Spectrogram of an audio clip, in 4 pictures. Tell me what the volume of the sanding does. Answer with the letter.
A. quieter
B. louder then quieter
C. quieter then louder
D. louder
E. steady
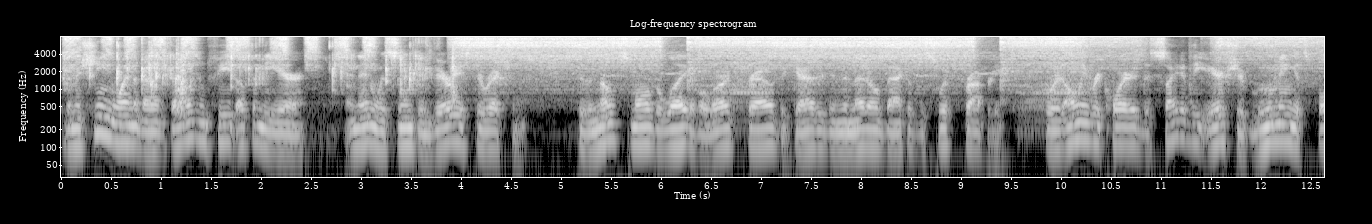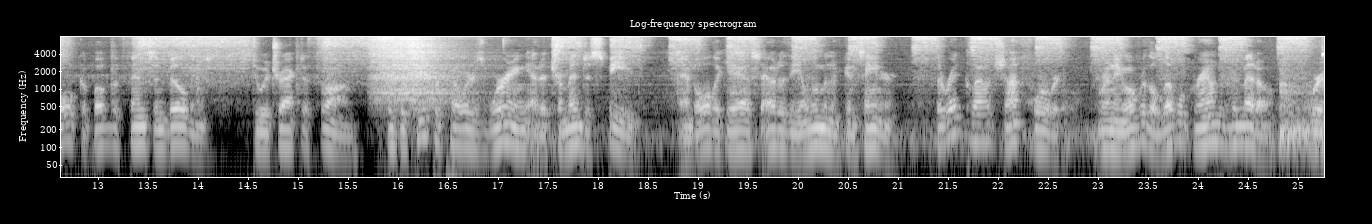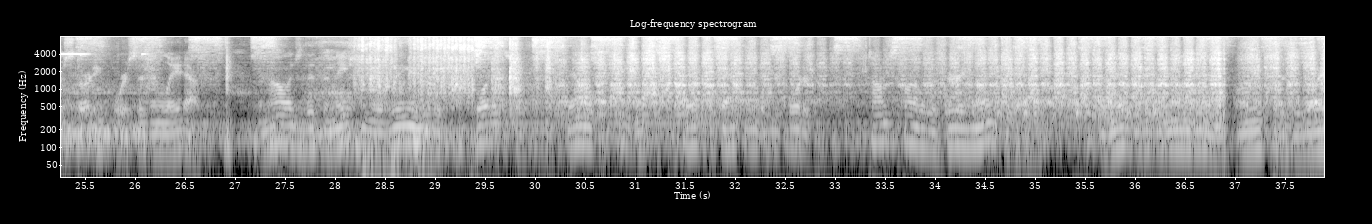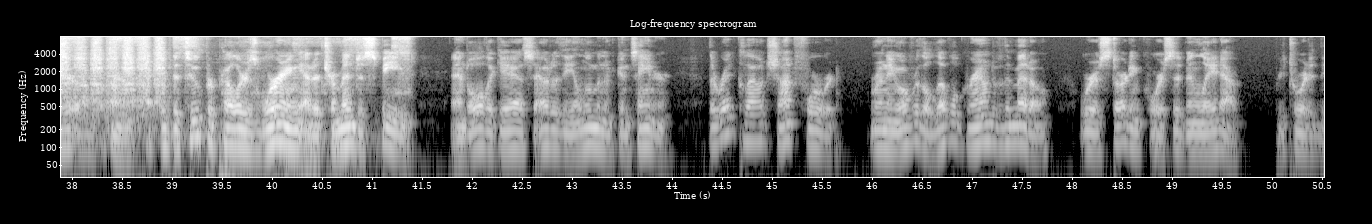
C.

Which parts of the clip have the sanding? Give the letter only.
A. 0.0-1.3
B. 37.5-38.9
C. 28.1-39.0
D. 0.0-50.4
C.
